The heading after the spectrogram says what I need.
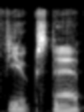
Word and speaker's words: Fuxnet: We will call it Fuxnet. That is how we are choosing to pronounce it.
